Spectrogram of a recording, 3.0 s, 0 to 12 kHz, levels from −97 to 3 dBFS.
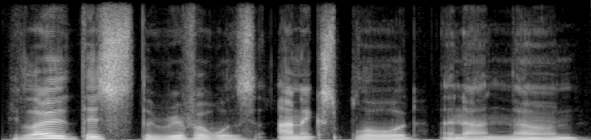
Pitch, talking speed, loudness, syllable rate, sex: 120 Hz, 160 wpm, -18 LUFS, 5.1 syllables/s, male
